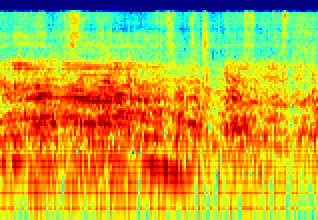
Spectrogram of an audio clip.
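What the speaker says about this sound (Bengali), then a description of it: "গরু রয়েছে" Cattle, including pregnant cows, low at a livestock market with a steady, close moo that swells and fades against the constant murmur of the crowded market.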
